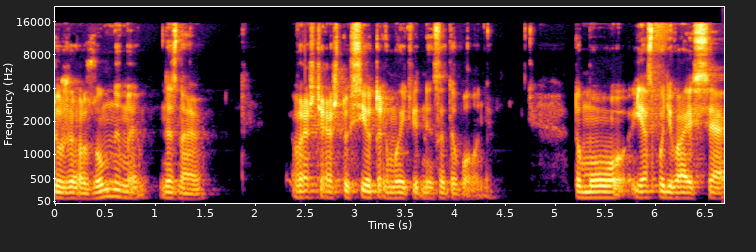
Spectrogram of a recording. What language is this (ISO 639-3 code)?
ukr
